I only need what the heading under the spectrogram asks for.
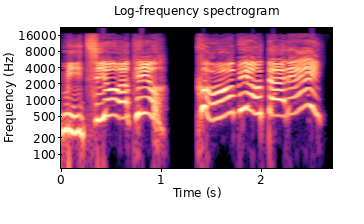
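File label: Voice encount, Japanese; tiramisu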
